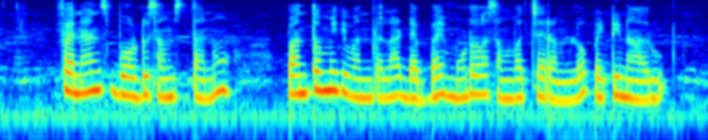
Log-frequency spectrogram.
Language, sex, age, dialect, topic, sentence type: Telugu, female, 18-24, Southern, banking, statement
